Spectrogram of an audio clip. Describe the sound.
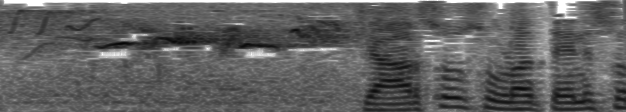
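Birds chirping in high, thin twittering calls, offered as a sample of the weather outside. A voice begins speaking over them partway through.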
